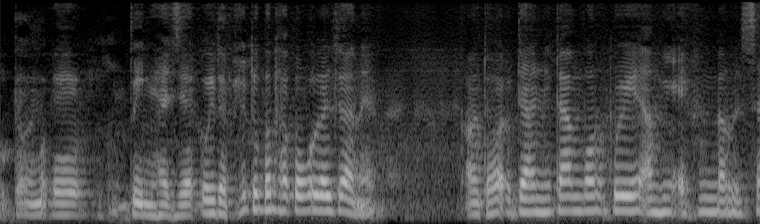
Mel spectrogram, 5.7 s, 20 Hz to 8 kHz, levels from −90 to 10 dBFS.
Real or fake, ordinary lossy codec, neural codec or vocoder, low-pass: fake; none; codec, 16 kHz, 1 kbps, FunCodec, trained on LibriTTS, 50 frames a second; none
